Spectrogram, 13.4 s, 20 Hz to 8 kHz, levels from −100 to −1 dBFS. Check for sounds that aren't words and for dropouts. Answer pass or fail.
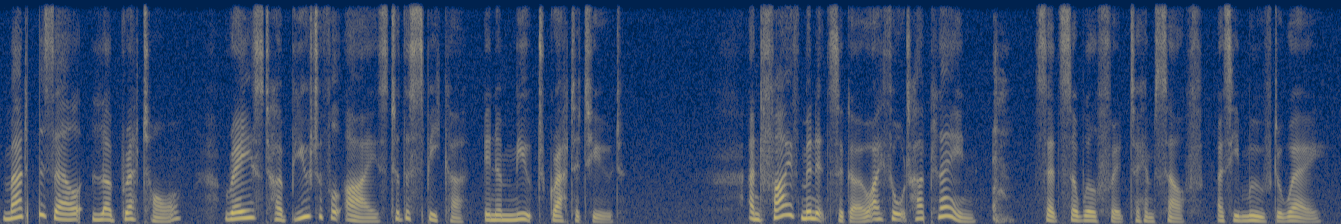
fail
